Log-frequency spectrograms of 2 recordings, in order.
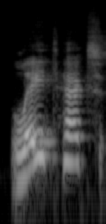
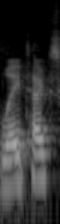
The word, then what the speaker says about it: LaTeX: math formulas into latex it's not actually pronounced latex because the x is silent but you know who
